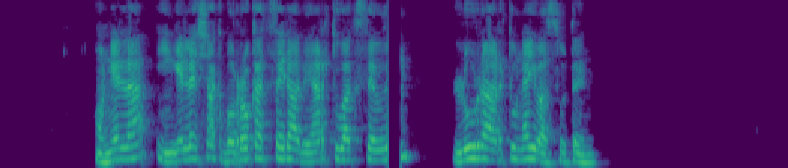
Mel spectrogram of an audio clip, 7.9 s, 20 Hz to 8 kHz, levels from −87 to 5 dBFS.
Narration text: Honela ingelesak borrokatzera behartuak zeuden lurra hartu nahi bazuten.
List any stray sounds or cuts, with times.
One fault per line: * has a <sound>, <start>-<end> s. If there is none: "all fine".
* has a dropout, 3.9-4.0 s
